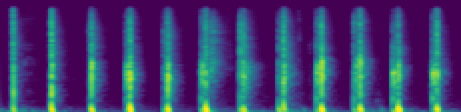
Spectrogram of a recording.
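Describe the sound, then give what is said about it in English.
A slow, steady round of applause from what sounds like a single pair of hands: about a dozen sharp, evenly spaced claps, fairly loud, with no voices. “Round of applause.”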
